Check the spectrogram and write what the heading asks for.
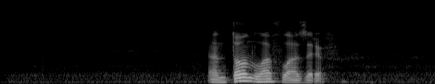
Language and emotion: Russian, neutral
